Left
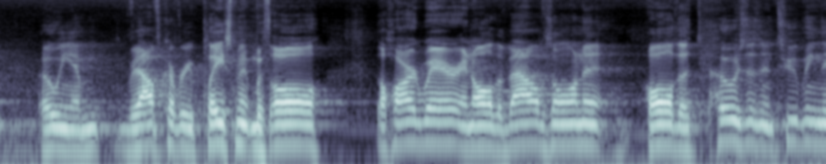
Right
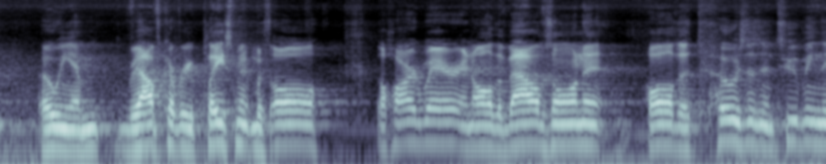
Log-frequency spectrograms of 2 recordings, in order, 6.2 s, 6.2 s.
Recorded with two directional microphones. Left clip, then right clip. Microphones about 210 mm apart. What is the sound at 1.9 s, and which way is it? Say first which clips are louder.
Speech: left 8 dB; 55° left (ahead or behind).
